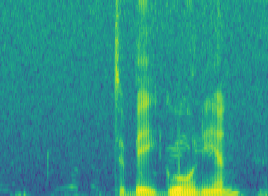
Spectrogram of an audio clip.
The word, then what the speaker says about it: Tobagonian: heing from Tobago yeah Tobago tobagonian that's how you say it Bill Joo yes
